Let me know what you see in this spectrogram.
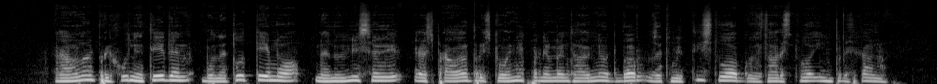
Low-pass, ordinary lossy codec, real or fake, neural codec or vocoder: none; none; fake; codec, 44.1 kHz, 3.4 kbps, Pupu-Codec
